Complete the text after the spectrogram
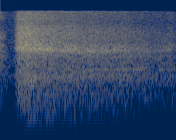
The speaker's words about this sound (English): So again, let's breathe in all the goodness and all that God has for you. Let's breathe that in. Let's hold it in our spirit and in our hearts for a while, and then let's breathe out.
